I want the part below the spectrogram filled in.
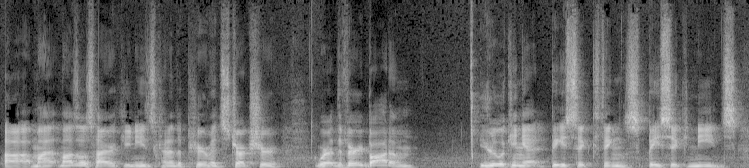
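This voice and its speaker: A man's voice: mid-range voice, moderate pace, sharp tone. An American man talking in a casual, unscripted vlog monologue, rambling in a reflective, earnest way. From United States. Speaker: vlog host, trail runner.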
